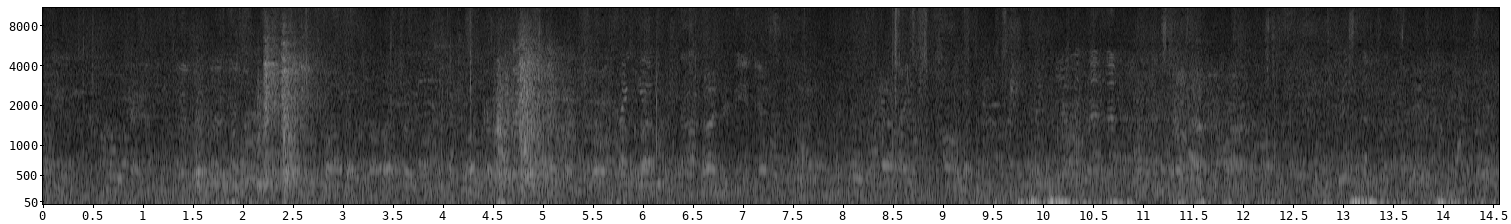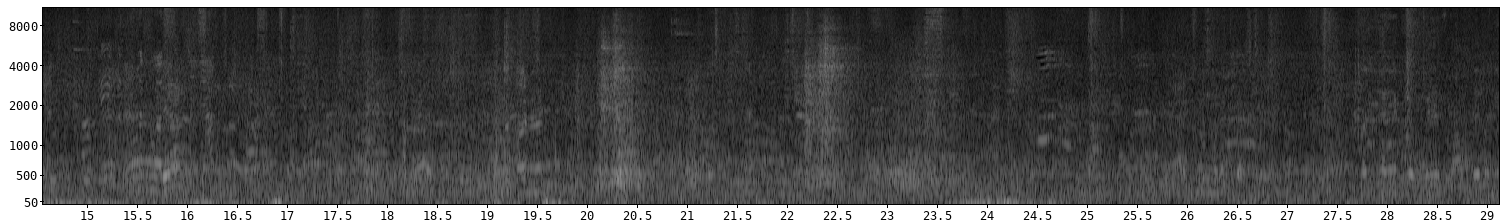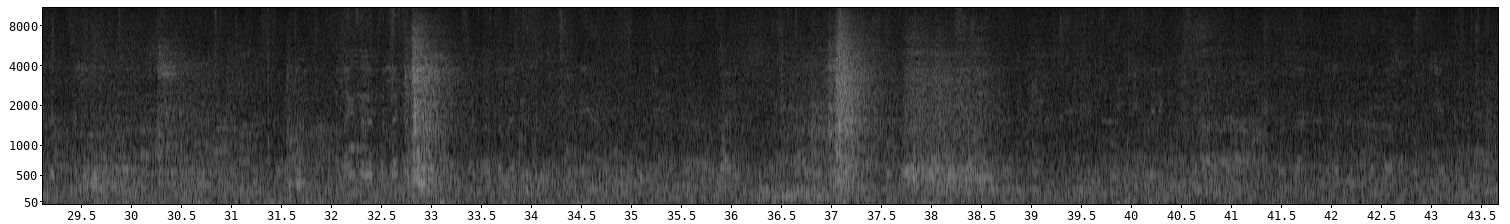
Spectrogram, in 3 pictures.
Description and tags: Field recording from Oslo Central Train station 22nd June 2008. Using Zoom H4 recorder with medium gain. Moving slowly around main concourse.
